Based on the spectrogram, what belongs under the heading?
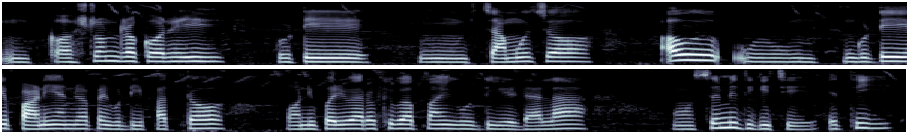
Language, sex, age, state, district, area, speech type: Odia, female, 18-30, Odisha, Balangir, urban, spontaneous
